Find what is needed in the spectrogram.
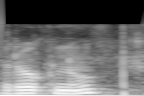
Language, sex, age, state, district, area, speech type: Nepali, male, 30-45, West Bengal, Jalpaiguri, rural, read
